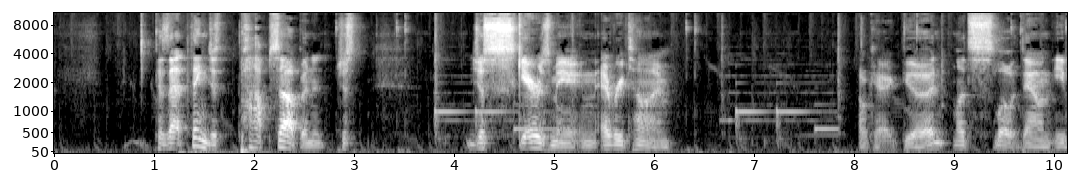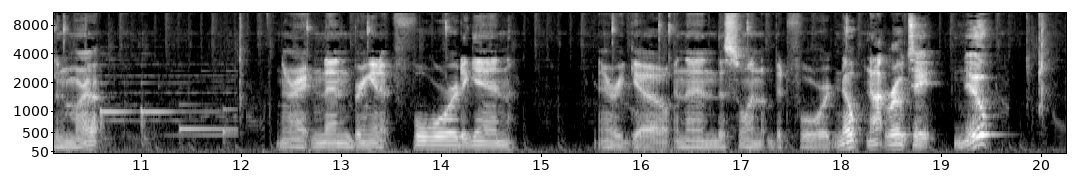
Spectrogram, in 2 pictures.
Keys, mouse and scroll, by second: 2.8 click, 3.4 click, 3.7 space, 6.3 click, 6.3 space, 6.5 space, 8.4 space, 8.5 right click, 8.7 g, 10.1 click, 10.3 space, 12.7 click, 12.7 space, 14.0 click, 16.3 right click, 17.0 click.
